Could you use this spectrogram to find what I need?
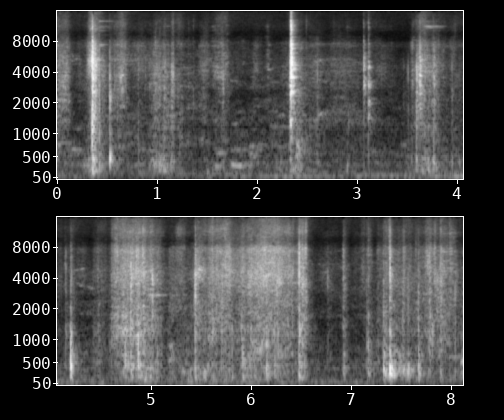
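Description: A bicycle tyre rubs and scrapes against a wheel rim.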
